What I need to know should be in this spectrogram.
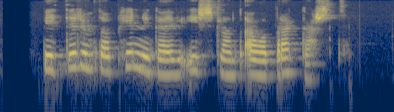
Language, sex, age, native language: Icelandic, female, 11, Icelandic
